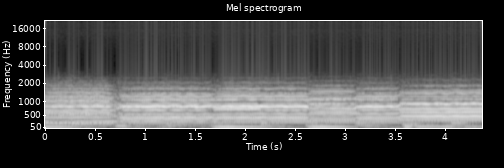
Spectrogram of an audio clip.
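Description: Instrumental passage of an old swing-era dance band recording: the band holds sustained chords that change about once a second over low bass notes. It has the dull, muffled sound of an old recording, with no high end.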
